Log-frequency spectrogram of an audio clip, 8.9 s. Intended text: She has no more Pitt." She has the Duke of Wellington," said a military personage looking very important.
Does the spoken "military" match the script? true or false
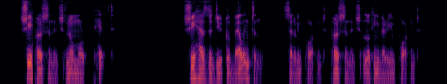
false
